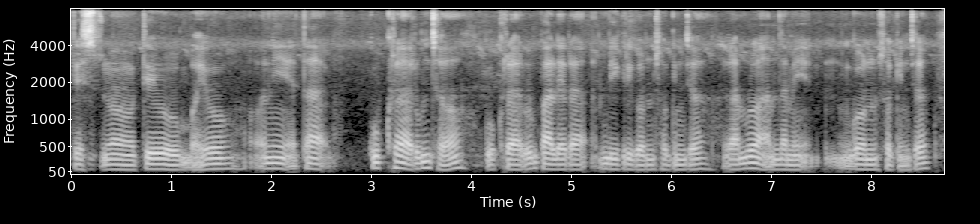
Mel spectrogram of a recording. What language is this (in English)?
Nepali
